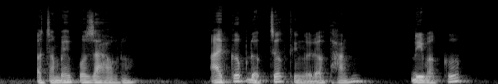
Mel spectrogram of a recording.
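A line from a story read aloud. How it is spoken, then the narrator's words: Slow weary sigh. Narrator (Vietnamese): người chơi số 9 chậm chậm thở dài cất lời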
